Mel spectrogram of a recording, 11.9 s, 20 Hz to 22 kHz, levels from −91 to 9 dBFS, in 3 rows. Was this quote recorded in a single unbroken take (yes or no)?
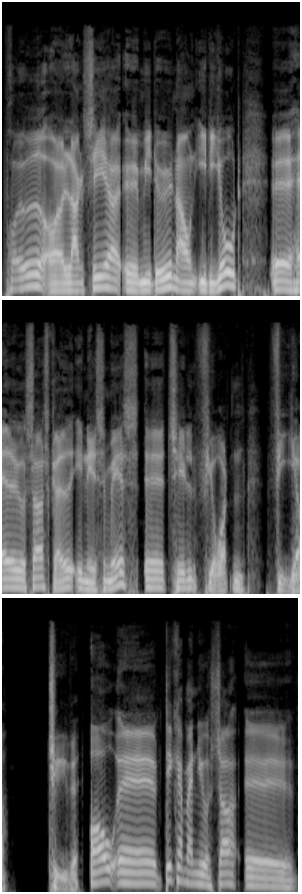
no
